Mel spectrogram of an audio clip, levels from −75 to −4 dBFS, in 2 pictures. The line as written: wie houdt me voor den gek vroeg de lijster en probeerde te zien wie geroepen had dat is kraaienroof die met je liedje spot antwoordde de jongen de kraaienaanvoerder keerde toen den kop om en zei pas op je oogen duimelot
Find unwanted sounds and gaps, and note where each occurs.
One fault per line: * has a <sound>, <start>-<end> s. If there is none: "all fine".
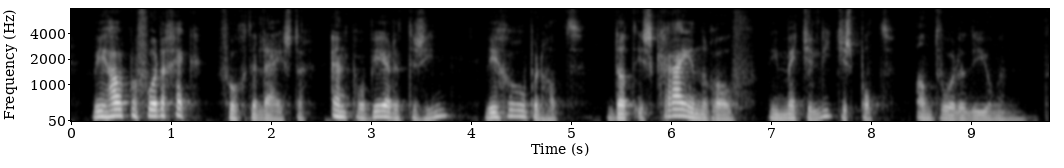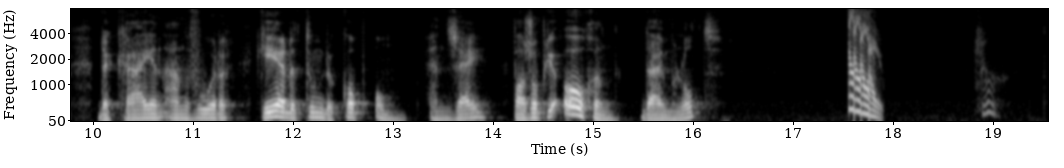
* has a chirp, 17.6-17.9 s
* has a sneeze, 18.8-19.2 s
